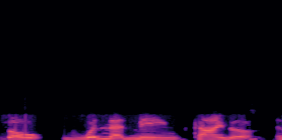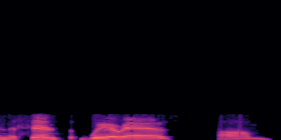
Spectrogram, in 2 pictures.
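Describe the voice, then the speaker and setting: Middle-aged woman panelist on a tinny call line, earnest and halting. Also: medium pitch, fairly even intonation, dry recording. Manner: earnest, halting, searching for words. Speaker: panel guest. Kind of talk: online panel discussion. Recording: tinny phone-line audio.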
